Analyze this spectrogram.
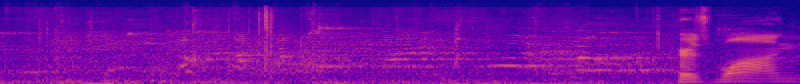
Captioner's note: crowd murmuring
